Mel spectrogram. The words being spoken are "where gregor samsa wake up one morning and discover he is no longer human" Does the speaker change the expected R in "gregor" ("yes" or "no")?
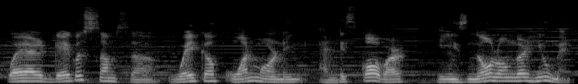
yes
